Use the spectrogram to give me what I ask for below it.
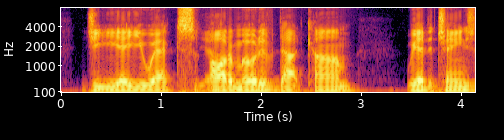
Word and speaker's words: Geaux: you non-caging people yeah g-e-a-u-x spells go yes not to be confused with go right exactly so they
